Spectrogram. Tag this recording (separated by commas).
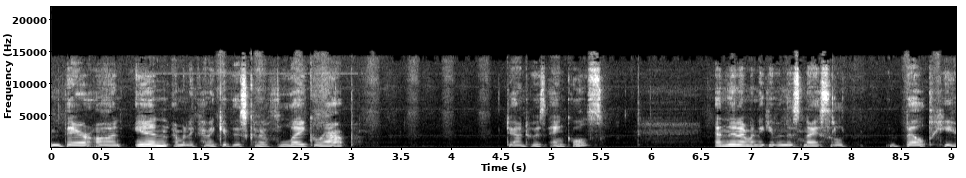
Speech, inside a small room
